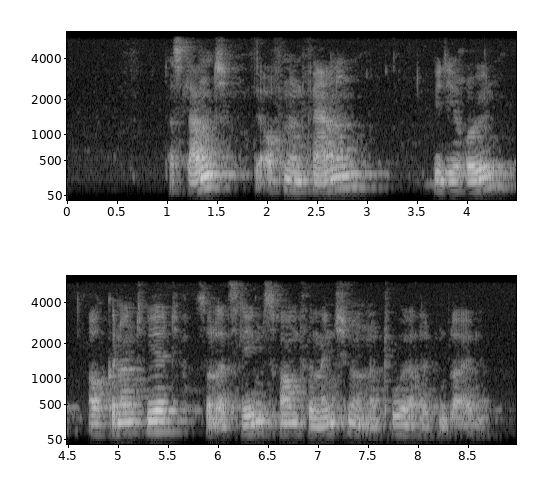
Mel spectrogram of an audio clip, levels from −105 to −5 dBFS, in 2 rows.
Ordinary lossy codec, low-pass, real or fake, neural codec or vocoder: none; 5.4 kHz; real; none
